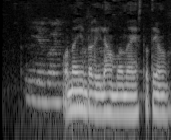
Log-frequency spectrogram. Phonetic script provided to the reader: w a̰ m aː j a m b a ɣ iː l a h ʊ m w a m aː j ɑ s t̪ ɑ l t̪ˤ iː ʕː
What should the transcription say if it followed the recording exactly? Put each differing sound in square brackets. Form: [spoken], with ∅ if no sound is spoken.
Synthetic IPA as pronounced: w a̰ m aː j a m b a ɣ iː l a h ʊ m w a m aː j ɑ s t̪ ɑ [∅] t̪ˤ iː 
